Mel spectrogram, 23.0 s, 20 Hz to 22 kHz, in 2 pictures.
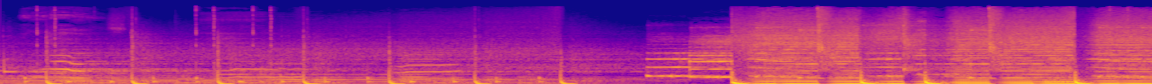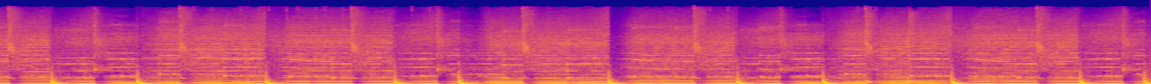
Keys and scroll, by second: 17.0 ], 19.8 [.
